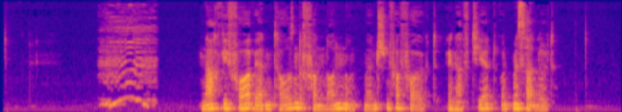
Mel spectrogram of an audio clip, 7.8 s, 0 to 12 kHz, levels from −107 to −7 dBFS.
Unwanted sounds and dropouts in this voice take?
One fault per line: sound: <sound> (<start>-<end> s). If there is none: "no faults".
sound: squeak (1.2-2.0 s)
